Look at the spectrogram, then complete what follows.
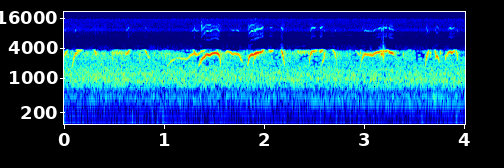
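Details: Estonian Northern goshawk bringing food, 12 May 2022: a busy series of short looping whistled calls, some overlapping, rising then dropping, repeated several times a second against constant background hiss.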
